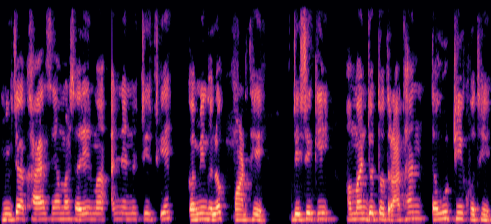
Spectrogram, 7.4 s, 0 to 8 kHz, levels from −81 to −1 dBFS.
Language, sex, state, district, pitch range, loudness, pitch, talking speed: Chhattisgarhi, male, Chhattisgarh, Rajnandgaon, 190-210 Hz, -17 LUFS, 205 Hz, 170 wpm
